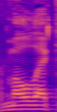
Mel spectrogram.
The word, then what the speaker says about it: Molech: Some people have the theory that the pagans who sacrificed their children to Moloch, the false god Moloch or Molech, depending on how you want to pronounce it, were imitating Abraham's sacrifice of Isaac.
